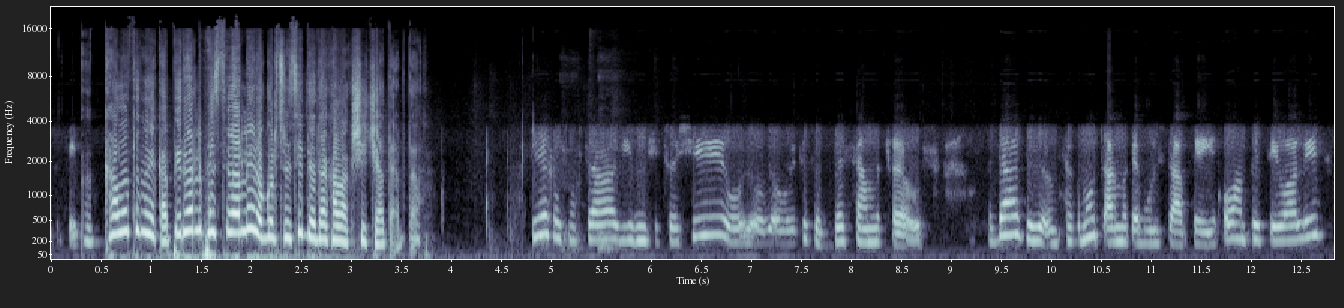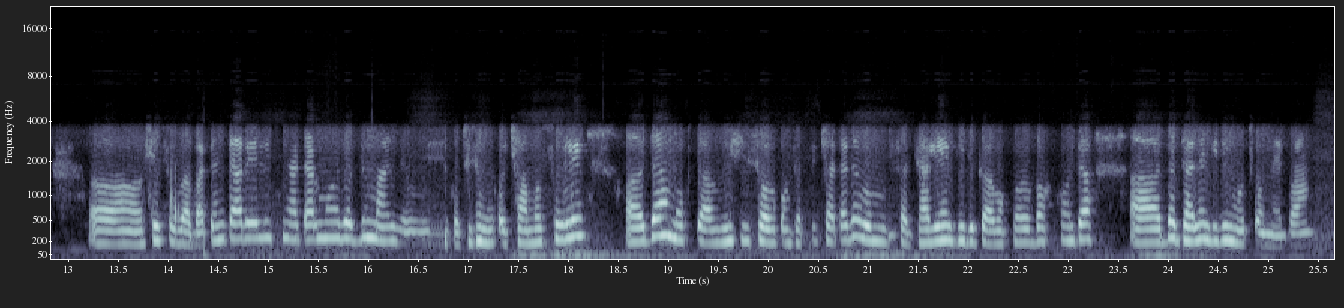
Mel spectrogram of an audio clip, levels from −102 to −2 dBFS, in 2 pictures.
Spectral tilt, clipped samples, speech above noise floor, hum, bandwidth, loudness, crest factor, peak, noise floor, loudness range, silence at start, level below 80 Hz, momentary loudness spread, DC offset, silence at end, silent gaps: -5 dB/octave; under 0.1%; 35 dB; none; 17 kHz; -24 LUFS; 16 dB; -8 dBFS; -58 dBFS; 11 LU; 0.2 s; -44 dBFS; 17 LU; under 0.1%; 0.2 s; none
